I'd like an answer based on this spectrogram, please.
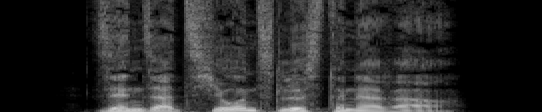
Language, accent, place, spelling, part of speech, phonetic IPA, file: German, Germany, Berlin, sensationslüsternerer, adjective, [zɛnzaˈt͡si̯oːnsˌlʏstɐnəʁɐ], De-sensationslüsternerer.ogg
- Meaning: inflection of sensationslüstern: 1. strong/mixed nominative masculine singular comparative degree 2. strong genitive/dative feminine singular comparative degree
